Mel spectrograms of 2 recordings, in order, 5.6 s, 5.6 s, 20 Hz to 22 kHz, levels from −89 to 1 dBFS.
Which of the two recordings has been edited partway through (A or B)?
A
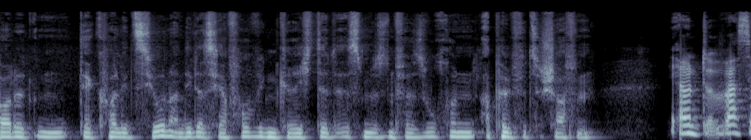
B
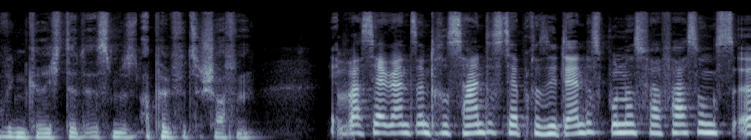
B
